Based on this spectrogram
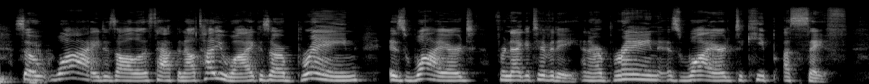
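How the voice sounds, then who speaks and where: On a very clean recording with a silent background, a woman speaks at a medium pitch and moderate pace in a bright, sharp tone with ordinary pitch variation. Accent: Boston. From US, Boston. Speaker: wellness coach. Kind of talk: radio interview.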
